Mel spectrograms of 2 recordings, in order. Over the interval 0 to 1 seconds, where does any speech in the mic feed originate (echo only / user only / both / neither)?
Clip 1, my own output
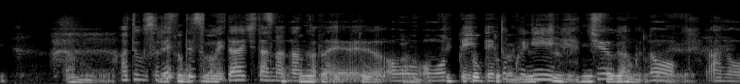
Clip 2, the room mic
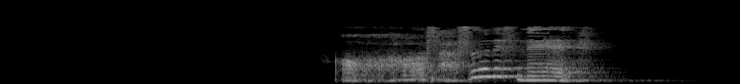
neither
